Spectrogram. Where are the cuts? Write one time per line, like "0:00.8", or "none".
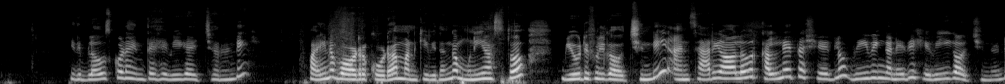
0:02.9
